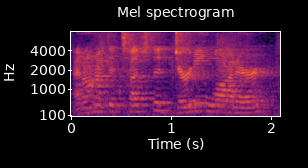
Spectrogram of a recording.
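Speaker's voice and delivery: ordinary talk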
